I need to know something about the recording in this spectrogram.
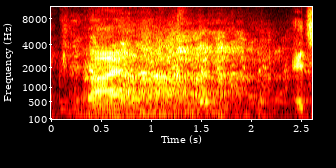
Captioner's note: audience laughing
